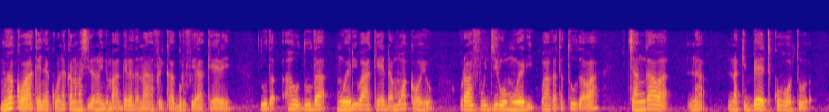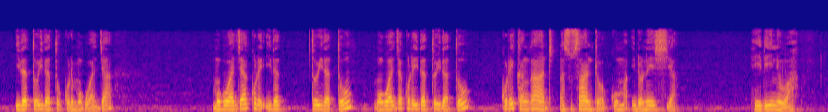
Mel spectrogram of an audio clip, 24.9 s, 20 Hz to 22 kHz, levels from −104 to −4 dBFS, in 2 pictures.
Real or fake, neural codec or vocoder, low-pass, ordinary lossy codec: fake; codec, 16 kHz, 16 kbps, FreqCodec, larger model; 7.2 kHz; MP3, 48 kbps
